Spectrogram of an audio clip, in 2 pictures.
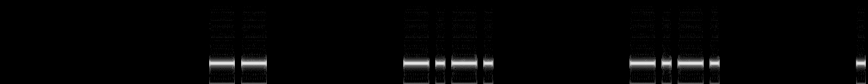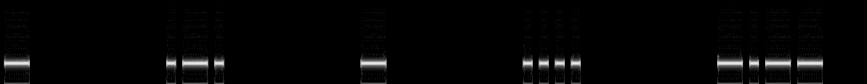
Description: Morse code, heard as a keyed tone, about 15 wpm, spaced as for 5 wpm, 1000 Hz. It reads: MCCARTHY
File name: qotdfiles / 5wpm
